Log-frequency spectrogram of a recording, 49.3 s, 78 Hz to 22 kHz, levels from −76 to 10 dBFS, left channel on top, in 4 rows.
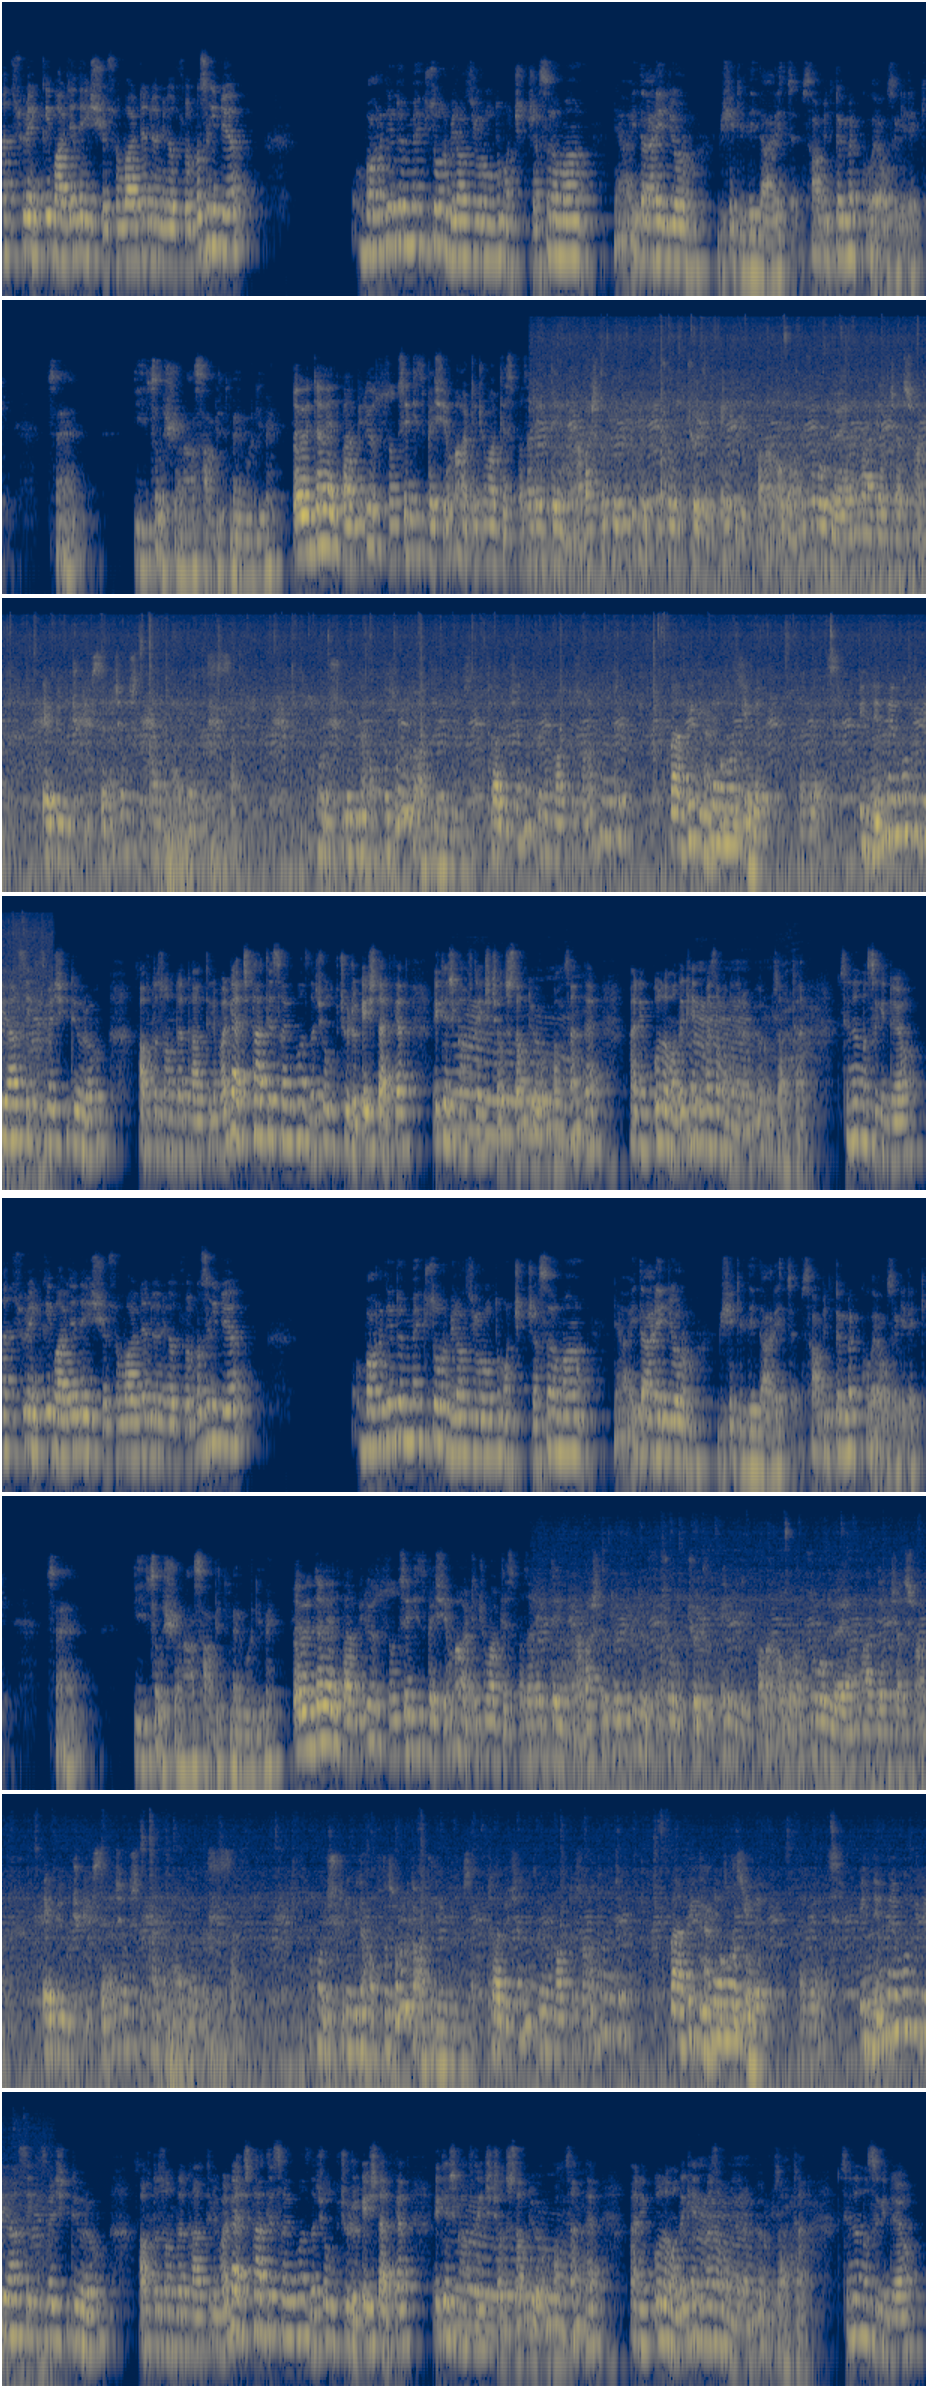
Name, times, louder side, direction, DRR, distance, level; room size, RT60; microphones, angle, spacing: voice 1, 0.0-3.2 16.2-27.8 31.1-33.0 33.5-34.8 35.3-49.1, left 1 dB, 60° left, 1 dB, 0.9 m, -22 dB
voice 2, 4.7-7.8 8.2-12.2 12.9-13.3 14.1-16.0 28.7-31.0 34.0-34.1 34.4-34.8 36.1-37.0, equal, 35° right, -1 dB, 0.8 m, -23 dB
sound 1, 19.3-37.7, left 4 dB, 85° left, 0.5 m, -32 dB
Human voice, 42.8-45.1 46.0-47.8, left 1 dB, 40° left, 0.6 m, -29 dB
2.9 x 2.7 x 4.3 m, 0.62 s
head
